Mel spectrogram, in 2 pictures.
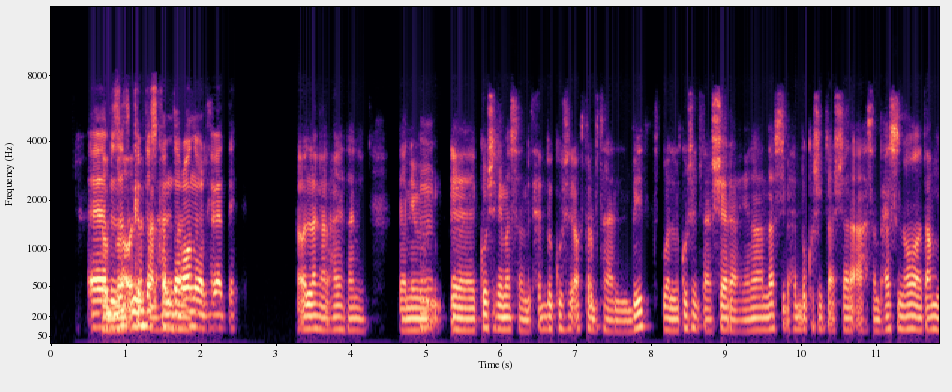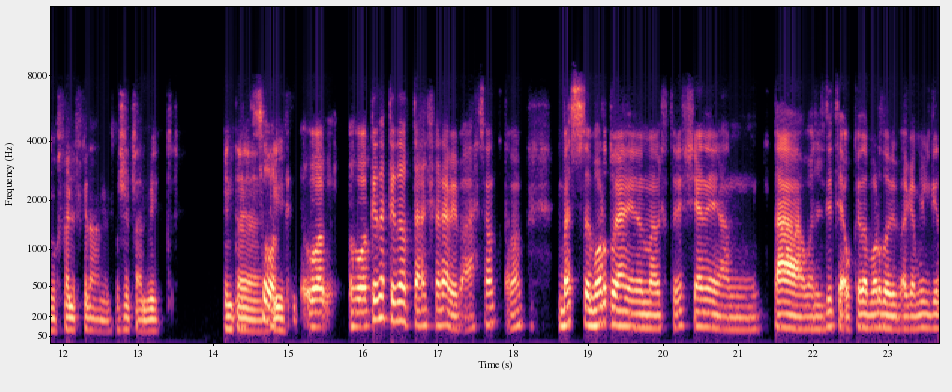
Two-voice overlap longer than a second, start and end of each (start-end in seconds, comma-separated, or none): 0.7-2.1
